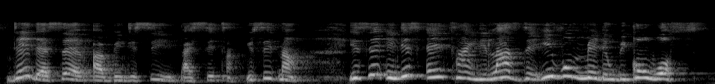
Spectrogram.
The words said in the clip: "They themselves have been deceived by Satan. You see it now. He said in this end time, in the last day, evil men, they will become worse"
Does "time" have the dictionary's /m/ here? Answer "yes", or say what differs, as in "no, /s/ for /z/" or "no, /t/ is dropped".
no, /m/ is dropped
